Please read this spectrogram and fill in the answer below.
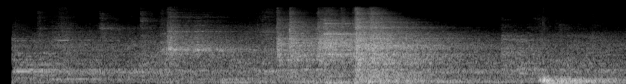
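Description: Heavy barbell deadlift in a large gym room, with voices and music in the background and a low thud about five and a half seconds in.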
